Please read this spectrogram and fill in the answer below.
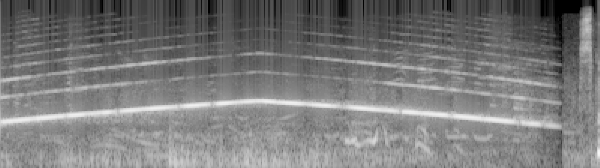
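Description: Police patrol car's electronic siren sounding one slow wail, rising in pitch to a peak a little under two seconds in, then falling and cutting off shortly before the end.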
